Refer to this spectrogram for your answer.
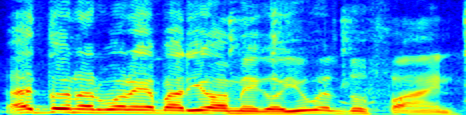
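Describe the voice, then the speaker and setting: Courtly police chief, Spanish accent, sly, teasing, halting phrases, very melodic pitch, vintage radio play. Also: male voice, big pitch swings. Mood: genial. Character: genial, sly Venezuelan male police chief. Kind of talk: golden age radio drama acting.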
